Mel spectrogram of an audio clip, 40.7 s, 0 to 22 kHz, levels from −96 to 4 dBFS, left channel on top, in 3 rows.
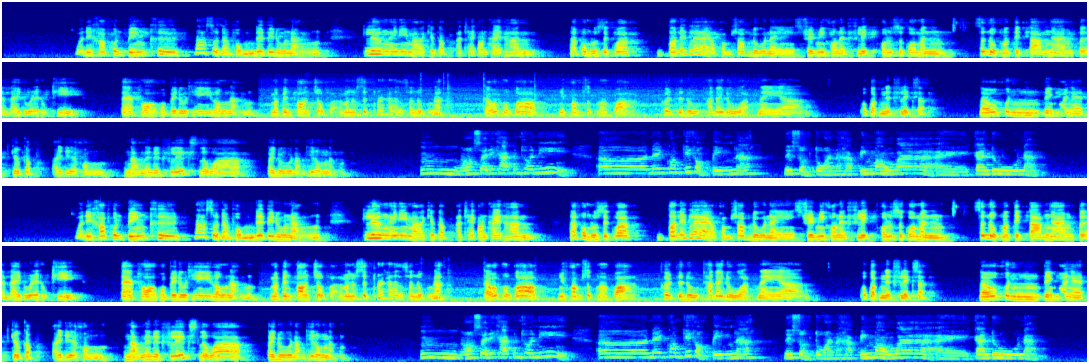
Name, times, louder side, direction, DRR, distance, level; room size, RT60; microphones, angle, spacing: voice 1, 0.9-4.0 4.5-6.7 7.1-7.9 8.2-11.8 12.2-14.5 15.0-19.1 19.6-21.5 21.8-23.7 24.3-25.1 25.8-30.2 30.4-31.5, right 4 dB, 55° right, 1.2 m, -29 dB
sound 1, 16.8-23.1, equal, 45° left, 2.0 m, -48 dB
voice 2, 26.3-26.8 32.3-34.2 34.5-36.6 36.9-40.1, right 1 dB, 5° left, 1.7 m, -41 dB
22.5 x 19.0 x 2.5 m
head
